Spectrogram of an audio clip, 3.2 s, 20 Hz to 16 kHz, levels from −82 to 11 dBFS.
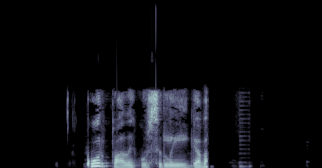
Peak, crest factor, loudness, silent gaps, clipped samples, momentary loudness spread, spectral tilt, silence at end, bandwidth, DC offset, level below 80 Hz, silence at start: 0 dBFS; 18 dB; -15 LUFS; none; under 0.1%; 7 LU; -4 dB/octave; 1.15 s; 7.8 kHz; under 0.1%; -56 dBFS; 0.9 s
